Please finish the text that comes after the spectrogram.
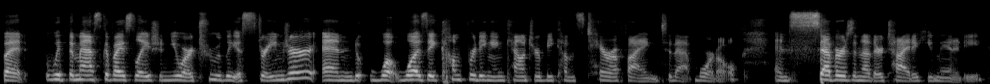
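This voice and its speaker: A woman on a casual gaming panel, speaking expressively and thoughtfully, with pauses to find her words. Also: medium pitch, fairly even intonation, pushed and bright.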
